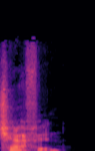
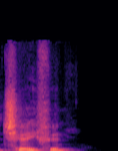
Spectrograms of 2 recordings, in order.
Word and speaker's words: Chaffin: I made the mistake of calling him Sean Chaffin because it's got two Fs in it. And so if you're English, that's Chaffin. But he's from Texas, and you pronounce it Chaffin.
